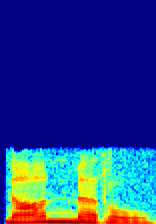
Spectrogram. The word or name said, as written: nonmetal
